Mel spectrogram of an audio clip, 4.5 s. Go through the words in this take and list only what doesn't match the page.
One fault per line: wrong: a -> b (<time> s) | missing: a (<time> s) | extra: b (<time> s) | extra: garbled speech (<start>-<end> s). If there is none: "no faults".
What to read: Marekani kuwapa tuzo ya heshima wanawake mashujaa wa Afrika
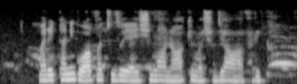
no faults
